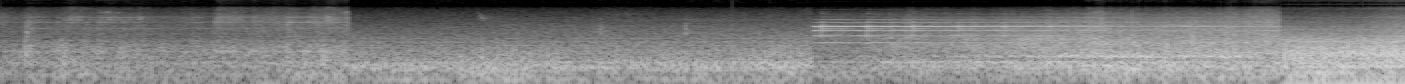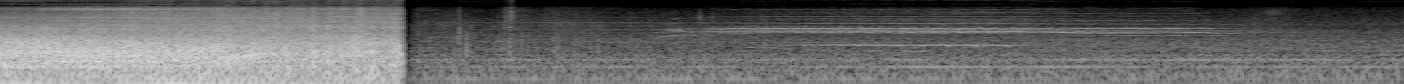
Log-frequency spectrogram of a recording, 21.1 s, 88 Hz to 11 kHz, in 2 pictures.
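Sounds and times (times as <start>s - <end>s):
train rumbling on rails: 0.0s - 13.6s.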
